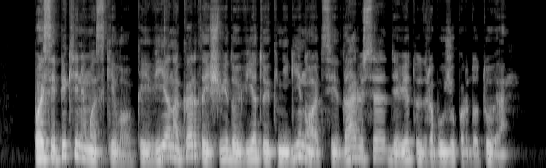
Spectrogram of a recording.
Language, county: Lithuanian, Klaipėda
